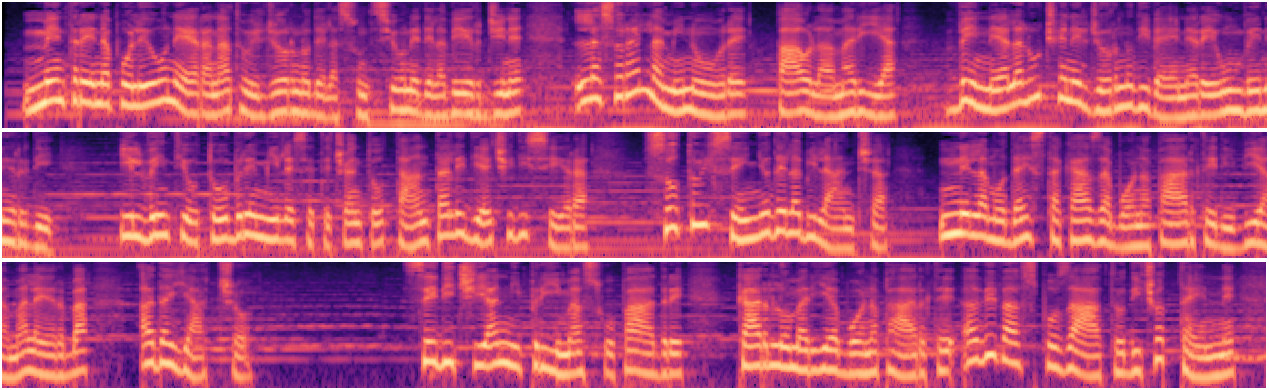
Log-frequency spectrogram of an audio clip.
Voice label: italian f narration; voice demos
